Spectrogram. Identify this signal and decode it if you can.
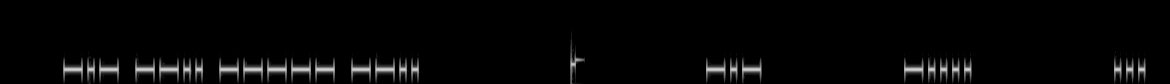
Morse code, heard as a keyed tone, about 20 wpm, spaced as for 10 wpm, 700 Hz. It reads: KZ0Z K6S
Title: USA Call Signs - 4 Characters - 8x Character Spacing - 20wpm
